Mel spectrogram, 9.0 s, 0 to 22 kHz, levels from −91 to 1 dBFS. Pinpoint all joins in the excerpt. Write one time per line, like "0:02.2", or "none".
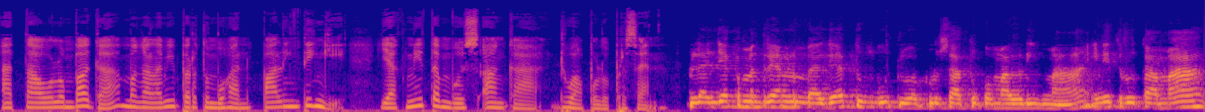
0:05.1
